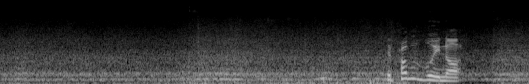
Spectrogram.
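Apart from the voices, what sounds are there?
honey bees buzzing at an open hive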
